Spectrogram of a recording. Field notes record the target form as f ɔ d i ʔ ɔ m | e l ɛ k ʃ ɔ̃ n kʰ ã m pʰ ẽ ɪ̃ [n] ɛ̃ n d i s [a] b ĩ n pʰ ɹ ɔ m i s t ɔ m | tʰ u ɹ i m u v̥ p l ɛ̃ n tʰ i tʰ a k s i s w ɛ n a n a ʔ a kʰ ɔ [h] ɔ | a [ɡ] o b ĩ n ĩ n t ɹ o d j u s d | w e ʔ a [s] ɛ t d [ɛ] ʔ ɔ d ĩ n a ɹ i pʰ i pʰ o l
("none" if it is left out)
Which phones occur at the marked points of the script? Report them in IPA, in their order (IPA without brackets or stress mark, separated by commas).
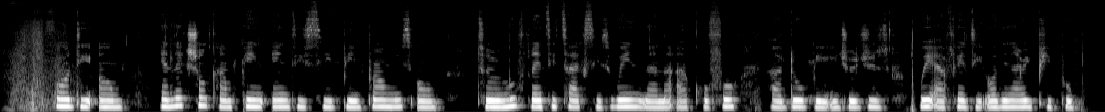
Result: n, i, f, d, f, i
